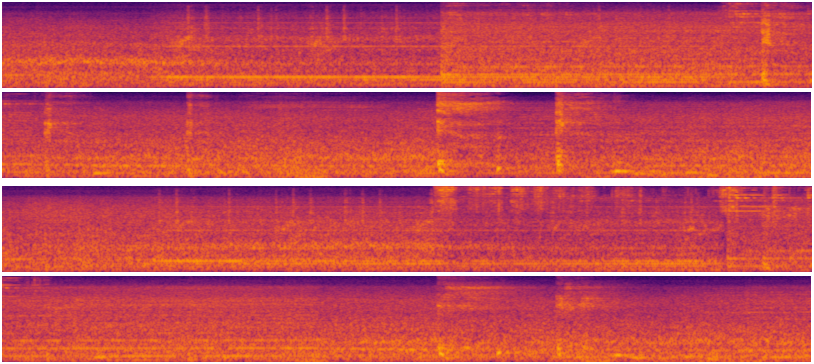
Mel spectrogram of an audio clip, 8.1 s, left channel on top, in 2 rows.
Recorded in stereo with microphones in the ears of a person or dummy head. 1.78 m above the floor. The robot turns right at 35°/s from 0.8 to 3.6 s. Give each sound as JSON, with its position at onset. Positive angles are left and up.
{"t": 2.2, "sound": "keys jangling", "side_deg": -45, "distance_m": 1.3}
{"t": 3.8, "sound": "a cough", "side_deg": 40, "distance_m": 1.3}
